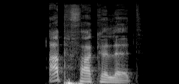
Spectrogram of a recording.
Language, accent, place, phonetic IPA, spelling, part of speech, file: German, Germany, Berlin, [ˈapˌfakələt], abfackelet, verb, De-abfackelet.ogg
- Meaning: second-person plural dependent subjunctive I of abfackeln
